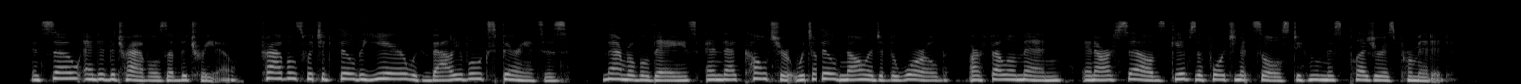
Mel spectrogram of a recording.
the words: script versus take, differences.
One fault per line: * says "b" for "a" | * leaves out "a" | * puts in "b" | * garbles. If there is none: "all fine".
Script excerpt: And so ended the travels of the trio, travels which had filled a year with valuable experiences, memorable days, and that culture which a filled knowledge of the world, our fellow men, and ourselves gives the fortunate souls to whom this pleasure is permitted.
all fine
